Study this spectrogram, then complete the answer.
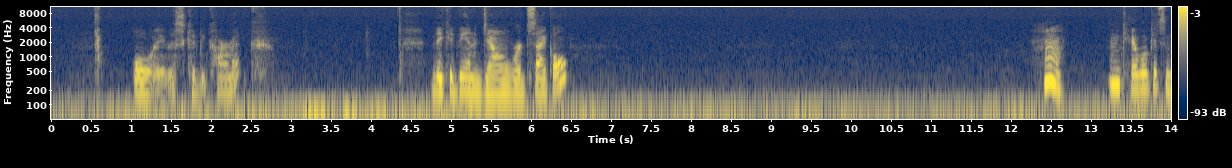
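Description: A woman speaks calmly and slowly, close to a microphone, with long pauses.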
